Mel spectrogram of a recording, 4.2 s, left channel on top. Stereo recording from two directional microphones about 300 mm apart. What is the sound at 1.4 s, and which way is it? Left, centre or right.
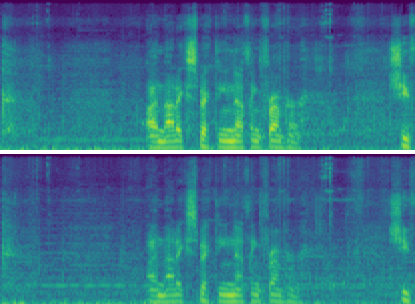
Speech, centre.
